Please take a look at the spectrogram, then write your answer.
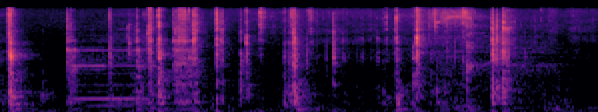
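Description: A sewing machine stitches in quick uneven bursts, its needle ticking and clattering close by at low volume with short pauses between runs.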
